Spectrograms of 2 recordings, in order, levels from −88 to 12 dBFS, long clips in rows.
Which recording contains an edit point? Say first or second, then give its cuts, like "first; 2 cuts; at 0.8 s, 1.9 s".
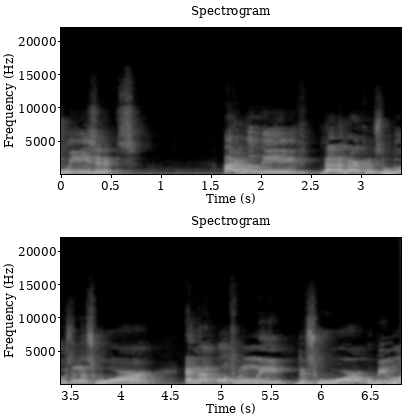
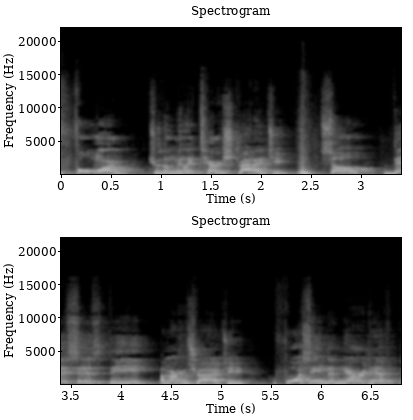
second; 2 cuts; at 2.5 s, 5.4 s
